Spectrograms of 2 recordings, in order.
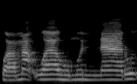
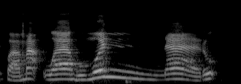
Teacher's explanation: Alif lam syamsiyah, an-naru ini adalah gunnah dan mad tabi'i. Karena dia nun tasdid ya.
